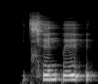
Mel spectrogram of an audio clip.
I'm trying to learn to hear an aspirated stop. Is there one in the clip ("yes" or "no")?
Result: yes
